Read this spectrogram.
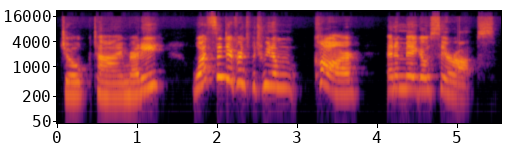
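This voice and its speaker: A woman reading a children's nonfiction book aloud like an elementary teacher, expressive and child-directed, pausing for casual asides. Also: high-pitched.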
